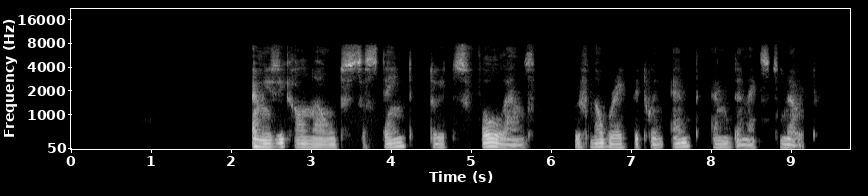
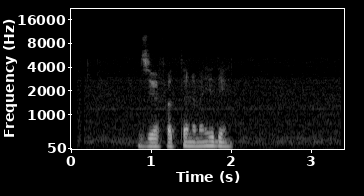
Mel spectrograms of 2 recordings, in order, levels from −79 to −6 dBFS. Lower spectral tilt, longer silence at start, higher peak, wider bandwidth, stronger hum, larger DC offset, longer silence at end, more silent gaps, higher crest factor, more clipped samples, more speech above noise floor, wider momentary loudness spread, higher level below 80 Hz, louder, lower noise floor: second, -5.5 dB/octave vs -7 dB/octave; first, 2.25 s vs 0.25 s; first, -8 dBFS vs -18 dBFS; second, 8.2 kHz vs 10.5 kHz; neither; neither; second, 0.6 s vs 1.4 s; first, 4.38-4.48 s, 5.90-6.29 s vs none; about the same, 20 dB vs 20 dB; neither; first, over 64 dB vs 25 dB; second, 11 LU vs 24 LU; first, -50 dBFS vs -70 dBFS; first, -27 LUFS vs -35 LUFS; first, under -90 dBFS vs -59 dBFS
